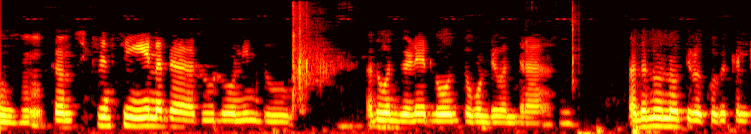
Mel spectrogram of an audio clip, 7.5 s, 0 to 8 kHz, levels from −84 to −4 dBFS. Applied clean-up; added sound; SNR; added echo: classical method Wiener filter.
